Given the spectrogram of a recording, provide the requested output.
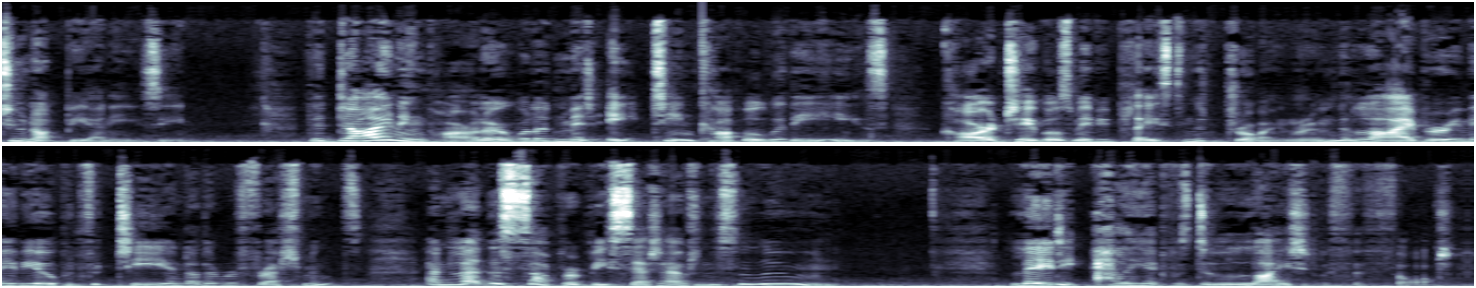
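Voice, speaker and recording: A woman voicing a conceited, foppish young gentleman in an audiobook, with a pompous, affected, effusive manner. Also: medium pitch. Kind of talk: audiobook character voice. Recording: clearly noisy recording, background ambience.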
